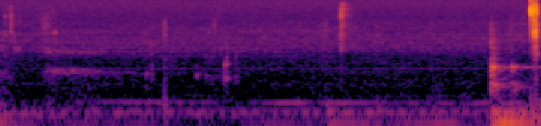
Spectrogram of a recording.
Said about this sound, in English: You know, let me get a little sip of water real quick.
